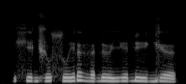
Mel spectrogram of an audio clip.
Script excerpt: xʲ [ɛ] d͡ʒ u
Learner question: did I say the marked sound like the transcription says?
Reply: no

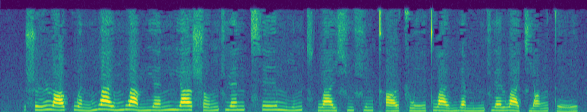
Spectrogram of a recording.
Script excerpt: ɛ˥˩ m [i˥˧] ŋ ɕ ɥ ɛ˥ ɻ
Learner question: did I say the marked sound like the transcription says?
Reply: no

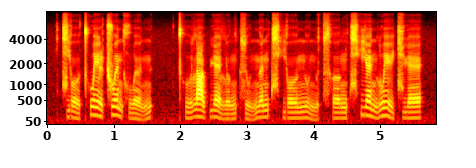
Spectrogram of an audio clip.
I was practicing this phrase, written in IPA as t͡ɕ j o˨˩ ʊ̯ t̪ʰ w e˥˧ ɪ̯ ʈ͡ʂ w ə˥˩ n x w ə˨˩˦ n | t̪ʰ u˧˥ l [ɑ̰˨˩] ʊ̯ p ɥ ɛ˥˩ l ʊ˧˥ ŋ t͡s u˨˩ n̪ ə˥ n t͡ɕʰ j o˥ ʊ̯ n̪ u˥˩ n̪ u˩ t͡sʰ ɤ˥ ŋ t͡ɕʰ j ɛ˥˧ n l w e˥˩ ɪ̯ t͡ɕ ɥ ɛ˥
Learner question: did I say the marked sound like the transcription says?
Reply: no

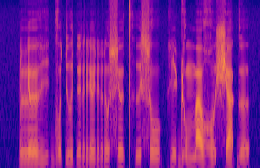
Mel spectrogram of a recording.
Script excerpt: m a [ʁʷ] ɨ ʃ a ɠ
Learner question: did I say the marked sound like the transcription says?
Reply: yes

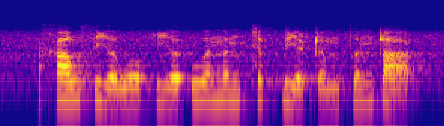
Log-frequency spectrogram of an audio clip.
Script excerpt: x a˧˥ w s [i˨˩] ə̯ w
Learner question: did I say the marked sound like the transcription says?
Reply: no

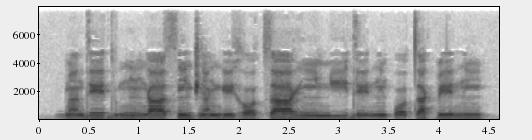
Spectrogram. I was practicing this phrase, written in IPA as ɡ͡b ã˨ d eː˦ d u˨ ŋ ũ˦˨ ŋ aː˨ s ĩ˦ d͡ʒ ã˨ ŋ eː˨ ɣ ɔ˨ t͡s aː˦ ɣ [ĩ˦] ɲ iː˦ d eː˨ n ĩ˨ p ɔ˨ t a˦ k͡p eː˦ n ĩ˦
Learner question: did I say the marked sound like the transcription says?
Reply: yes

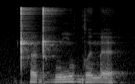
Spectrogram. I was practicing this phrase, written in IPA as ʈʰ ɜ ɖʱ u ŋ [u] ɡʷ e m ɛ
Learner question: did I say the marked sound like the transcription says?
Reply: yes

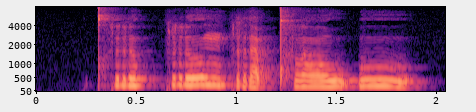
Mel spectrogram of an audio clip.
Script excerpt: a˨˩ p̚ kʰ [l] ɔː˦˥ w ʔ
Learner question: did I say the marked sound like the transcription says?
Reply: yes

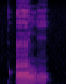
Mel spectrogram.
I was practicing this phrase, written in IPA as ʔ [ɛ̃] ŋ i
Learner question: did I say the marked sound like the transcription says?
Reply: yes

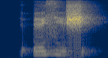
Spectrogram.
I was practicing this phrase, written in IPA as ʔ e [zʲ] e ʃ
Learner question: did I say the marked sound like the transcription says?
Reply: yes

